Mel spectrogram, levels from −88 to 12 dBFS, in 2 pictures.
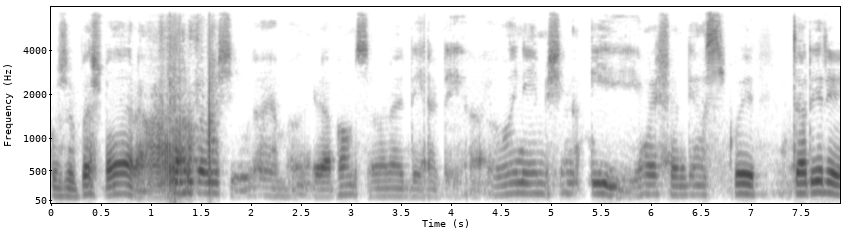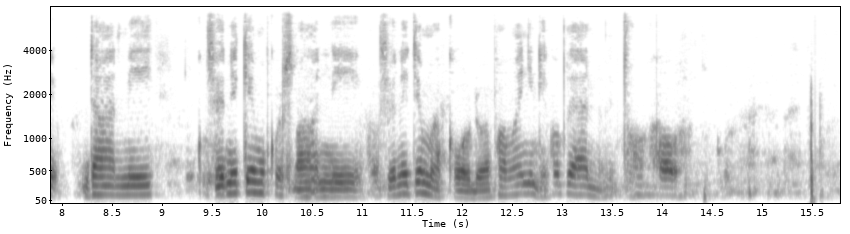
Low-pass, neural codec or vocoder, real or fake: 7.2 kHz; codec, 24 kHz, 0.9 kbps, WavTokenizer, medium speech release version 1; fake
